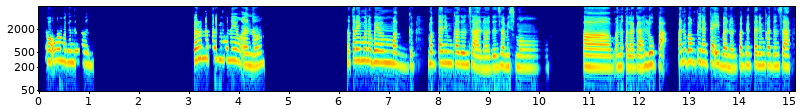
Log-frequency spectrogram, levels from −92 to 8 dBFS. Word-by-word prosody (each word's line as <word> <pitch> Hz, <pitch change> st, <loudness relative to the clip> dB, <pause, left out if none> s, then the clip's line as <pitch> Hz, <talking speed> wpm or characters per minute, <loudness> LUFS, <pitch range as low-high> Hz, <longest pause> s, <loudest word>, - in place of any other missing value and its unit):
Oo 280 Hz, -, +4 dB
nga, 305 Hz, -, +4 dB
maganda 270 Hz, -1 st, -2 dB
'yon. 235 Hz, -3 st, -7 dB, 2.0 s
Pero 320 Hz, +3 st, +6 dB
na-try 340 Hz, -1 st, -1 dB
mo 315 Hz, 0 st, -2 dB
na 310 Hz, -, -2 dB
yung 280 Hz, -, -2 dB
ano 230 Hz, +2 st, -1 dB, 1.7 s
Na-try 300 Hz, +3 st, +2 dB
mo 310 Hz, -, +2 dB
na 295 Hz, -, +1 dB
ba 280 Hz, 0 st, +2 dB
yung 270 Hz, 0 st, +1 dB
mag 240 Hz, -3 st, +1 dB, 0.5 s
magtanim 255 Hz, +1 st, 0 dB
ka 250 Hz, -1 st, +3 dB
do'n 240 Hz, -1 st, 0 dB
sa 195 Hz, -2 st, +3 dB
ano, 185 Hz, 0 st, -5 dB
do'n 200 Hz, +1 st, -3 dB
sa 220 Hz, -2 st, 0 dB
mismong, 195 Hz, -2 st, -6 dB, 0.9 s
um, 200 Hz, -2 st, +5 dB
ano 205 Hz, +1 st, -3 dB
talaga 200 Hz, -1 st, 0 dB
lupa? 240 Hz, +1 st, +1 dB, 0.2 s
Ano 270 Hz, +3 st, +2 dB
bang 285 Hz, -1 st, +2 dB
pinagkaiba 250 Hz, -5 st, +1 dB
nun 195 Hz, 0 st, -4 dB
'pag 220 Hz, +1 st, -1 dB
nagtanim 230 Hz, 0 st, -1 dB
ka 225 Hz, -, 0 dB
dun 220 Hz, 0 st, -5 dB
sa 210 Hz, -2 st, +3 dB
230 Hz, 145 wpm, -22 LUFS, 205-270 Hz, 2.0 s, Pero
